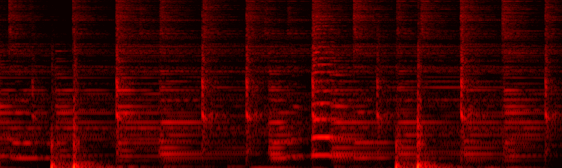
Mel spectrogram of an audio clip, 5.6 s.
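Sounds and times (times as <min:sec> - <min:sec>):
processed kick drum mix with high-pass filter and EQ: 0:00.6 - 0:01.2, 0:04.0 - 0:04.6.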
